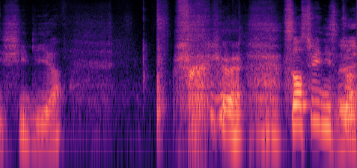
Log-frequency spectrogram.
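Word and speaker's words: Chilia (χίλια): Le nom du groupe, directement lié au village qui les a vus naître, 1000, se prononce Chilia en grec.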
